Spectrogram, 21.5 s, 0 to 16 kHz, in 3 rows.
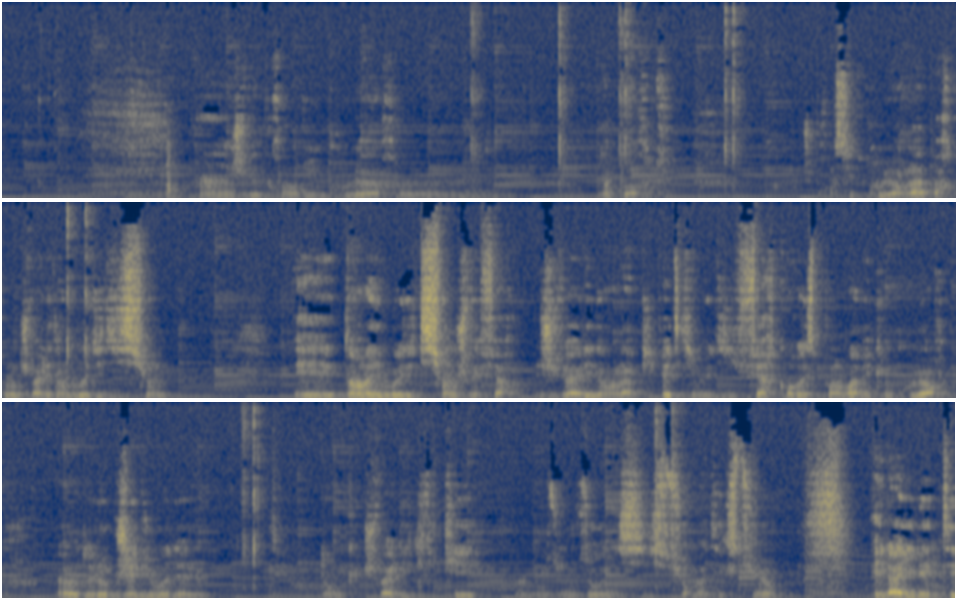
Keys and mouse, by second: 3.4 click, 7.5 click, 16.1 click, 19.2 click.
